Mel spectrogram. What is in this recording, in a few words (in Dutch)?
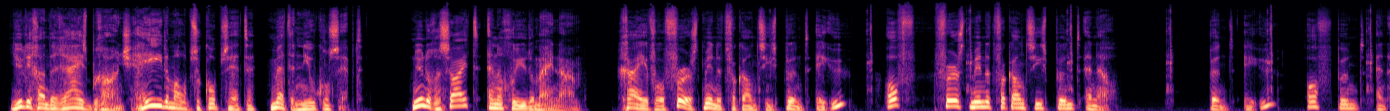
Radiocommercial; firstminute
